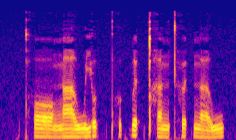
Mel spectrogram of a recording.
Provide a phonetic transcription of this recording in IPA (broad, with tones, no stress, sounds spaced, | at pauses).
kʰ ɔː˨˩ ŋ aː˨˧ w j ʊ˥ k̚ pʰ ʊ˥ k̚ l ɵ˥ t̚ pʰ ɐ˨ ŋ t̪ʰ ɵ˧ t̚ ŋ ɐ˨˥ w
